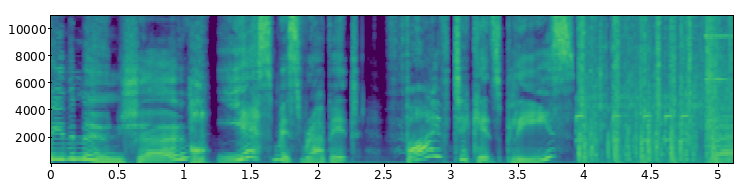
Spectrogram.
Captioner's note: oinks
